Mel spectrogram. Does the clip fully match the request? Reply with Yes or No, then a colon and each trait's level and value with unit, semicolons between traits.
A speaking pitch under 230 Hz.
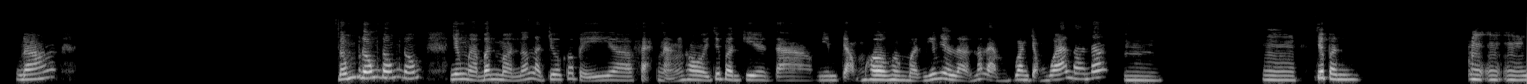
Yes: high, 215 Hz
